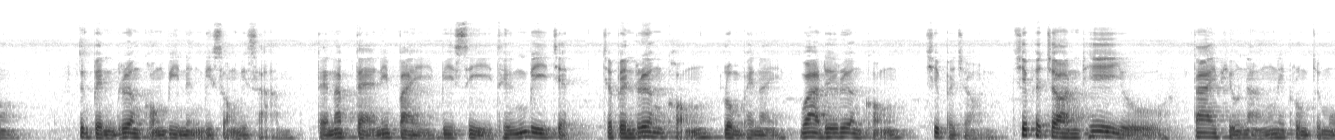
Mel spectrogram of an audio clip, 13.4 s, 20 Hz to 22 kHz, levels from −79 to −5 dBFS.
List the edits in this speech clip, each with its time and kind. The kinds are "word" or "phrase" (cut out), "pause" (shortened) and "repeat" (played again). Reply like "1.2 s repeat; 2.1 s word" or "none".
3.0 s pause; 9.2 s pause; 10.1 s pause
